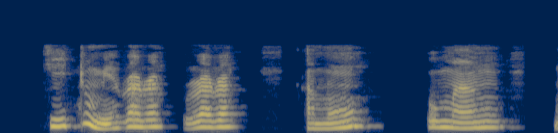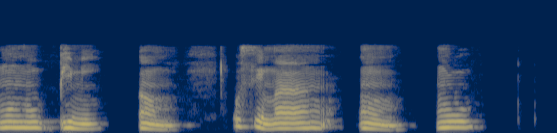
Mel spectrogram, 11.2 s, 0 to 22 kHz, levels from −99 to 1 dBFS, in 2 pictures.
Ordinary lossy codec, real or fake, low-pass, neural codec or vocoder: MP3, 48 kbps; fake; 5.4 kHz; codec, 16 kHz, 8 kbps, FreqCodec, larger model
